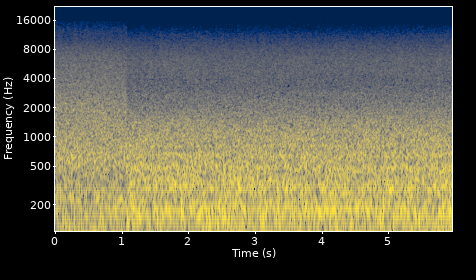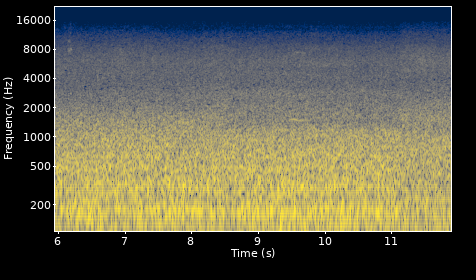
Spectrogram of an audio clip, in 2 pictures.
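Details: Steady broadband rushing noise like flowing water or a waterfall fills the whole stretch, with no animal calls standing out.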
